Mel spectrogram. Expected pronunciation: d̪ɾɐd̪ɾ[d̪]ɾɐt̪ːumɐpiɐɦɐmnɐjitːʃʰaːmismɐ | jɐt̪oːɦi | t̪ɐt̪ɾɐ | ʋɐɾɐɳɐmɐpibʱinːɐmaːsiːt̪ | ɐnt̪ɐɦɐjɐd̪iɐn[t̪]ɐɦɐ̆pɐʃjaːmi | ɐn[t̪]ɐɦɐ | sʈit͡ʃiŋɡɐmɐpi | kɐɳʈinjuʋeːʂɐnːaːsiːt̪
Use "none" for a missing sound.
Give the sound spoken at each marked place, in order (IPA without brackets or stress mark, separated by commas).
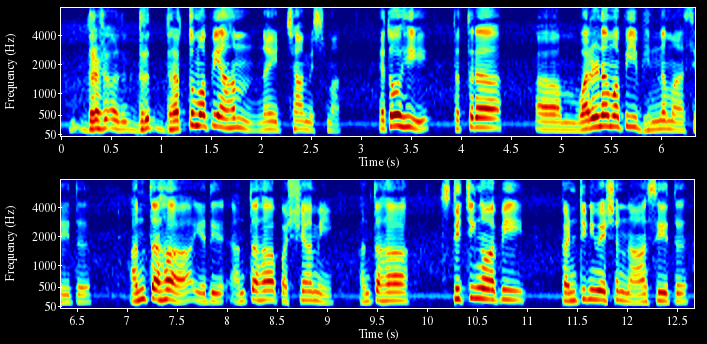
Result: d̪, t̪, t̪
